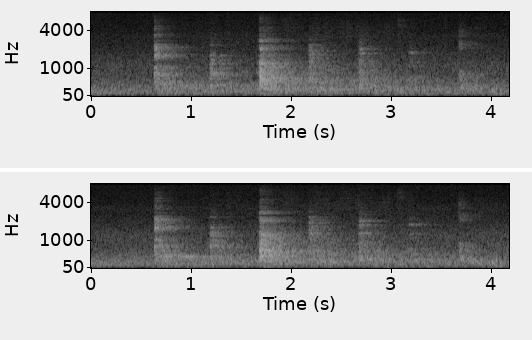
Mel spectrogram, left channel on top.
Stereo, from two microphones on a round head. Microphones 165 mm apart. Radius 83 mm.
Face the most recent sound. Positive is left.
turn(degrees=-15)  # may be behind; listen again after turning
